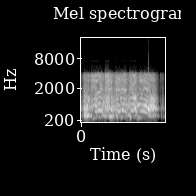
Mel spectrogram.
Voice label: dialog, dialogs french; War Thunder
